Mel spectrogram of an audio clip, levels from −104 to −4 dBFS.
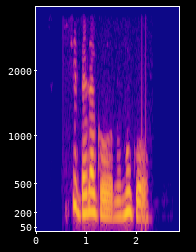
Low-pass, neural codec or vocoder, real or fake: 3.6 kHz; none; real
